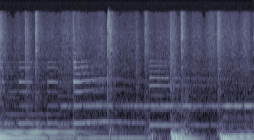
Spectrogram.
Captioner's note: kiss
